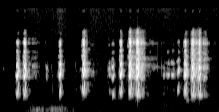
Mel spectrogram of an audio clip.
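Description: Soft turkey yelps and clucks from a pot-style friction call, muffled and subdued by a hand and glove held over it, coming in quick bursts of several notes with no talking.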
